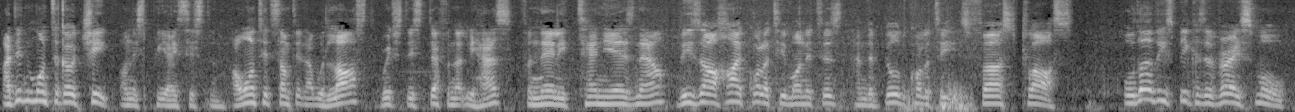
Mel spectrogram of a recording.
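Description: Higher-pitched man narrating gear review, some noise. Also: fairly bright tone. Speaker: host of an audio gear channel. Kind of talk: scripted product-review narration.

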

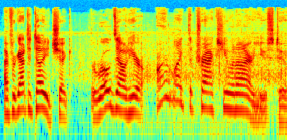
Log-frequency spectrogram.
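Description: A man playing a cocky, sarcastic young race car in an animated video game, breezy and smug. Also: high voice, fairly quick, heavy background noise. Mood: smug, teasing.

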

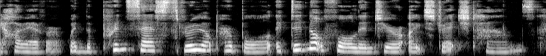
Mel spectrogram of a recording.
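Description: A middle-aged woman with a fairly high, very breathy and husky voice tells a children's story. She speaks with gushing, wistful enthusiasm and drops in chatty asides as she reads. She is at home in a living room, talking to a device at arm's length. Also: a little mellow. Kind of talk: reading a fairytale aloud to children with chatty asides. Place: living room with large glass doors. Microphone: device camera at arm's length.

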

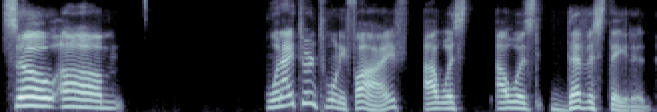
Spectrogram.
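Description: A man in his thirties co-hosting a casual podcast, talking in an animated way with many restarts, recorded on a studio mic. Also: high-pitched, takes it slowly, gravelly, no room sound. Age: 30s. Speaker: podcast co-host. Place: bright studio room, seated in armchair. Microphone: boom-mounted studio mic.

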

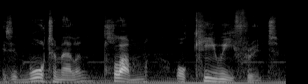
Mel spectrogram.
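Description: Middle-aged male quiz host, brisk and clear, studio setting with faint music under him. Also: medium pitch, darkish tone. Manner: brisk, reads questions clearly.

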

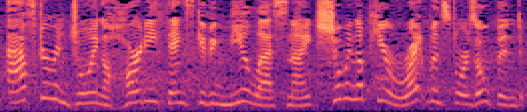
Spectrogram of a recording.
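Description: A woman's voice: high-pitched, normal speed, slight background noise. Young woman reporting local TV news. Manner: clear, even reporter delivery.

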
